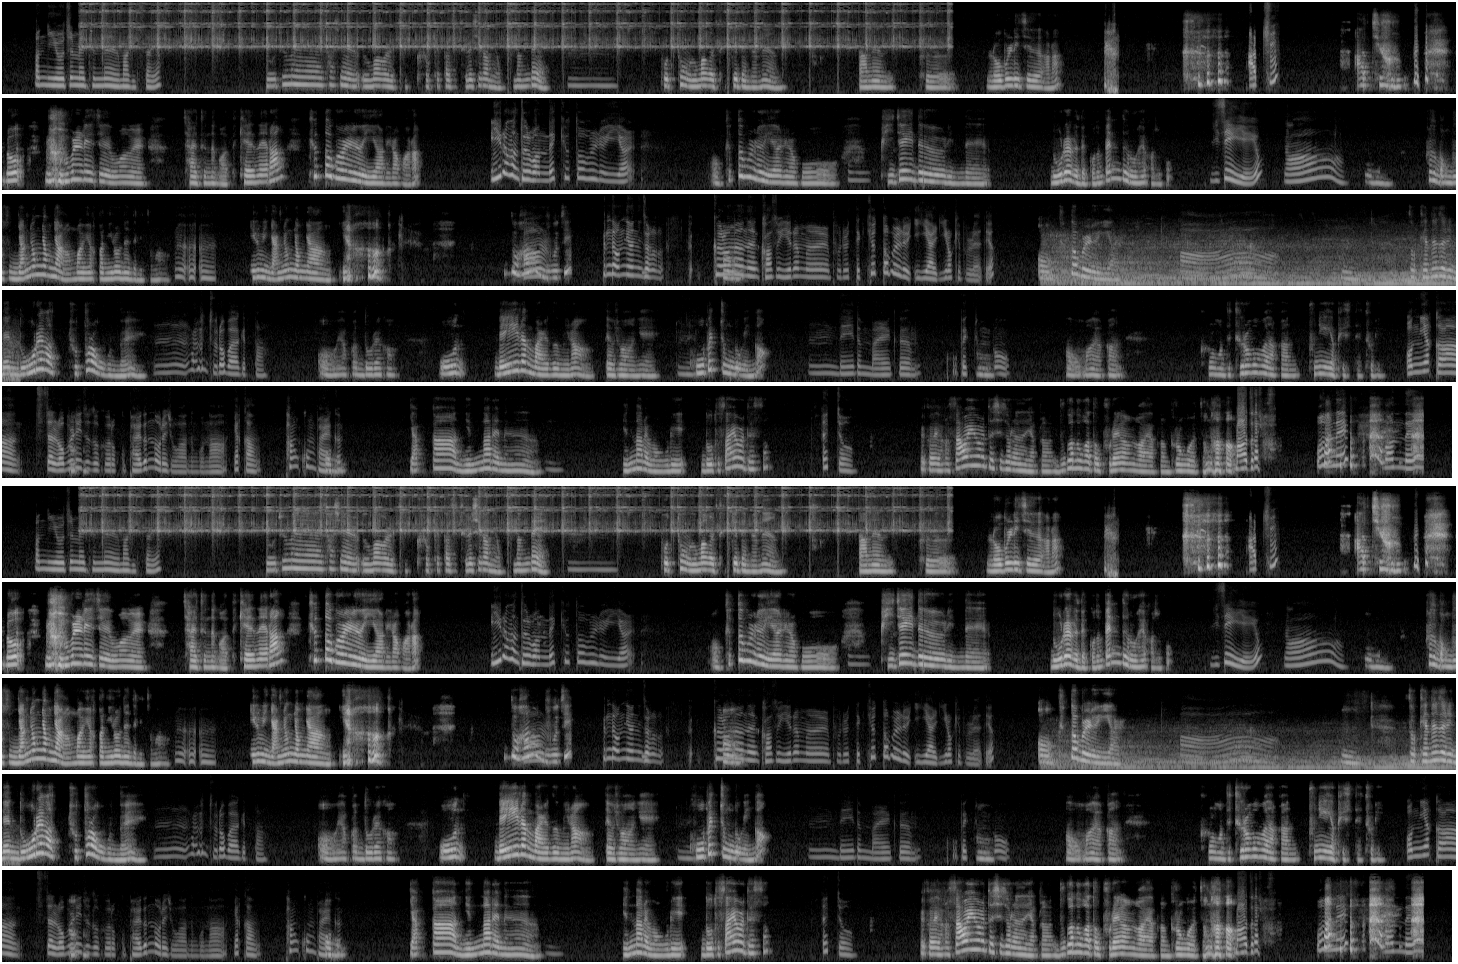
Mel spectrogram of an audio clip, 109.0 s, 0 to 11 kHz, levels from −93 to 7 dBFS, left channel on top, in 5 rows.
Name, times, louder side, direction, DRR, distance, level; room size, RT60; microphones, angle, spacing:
voice 1, 0.5-2.4 8.5-9.3 16.5-16.8 18.7-19.2 21.2-21.3 29.1-31.3 34.5-34.8 39.9-40.7 41.0-42.0 46.2-46.8 49.8-49.9 51.4-51.9 52.6-53.5 54.3-56.3 56.6-58.5 61.3-62.8 67.7-69.4 75.6-75.9 77.5-79.2 79.8-80.5 86.5-87.5 87.9-91.1 91.5-92.4 95.4-95.7 99.5-100.1 105.7-106.4 107.0-107.4 108.0-108.6, left 2 dB, 20° left, 0.6 m, -40 dB
sound 1, 1.2-14.3, right 2 dB, 5° right, 1.0 m, -39 dB
voice 2, 4.0-8.2 9.9-11.8 12.2-12.3 12.9-13.4 13.9-14.3 14.8-15.9 17.7-18.4 20.1-21.1 21.4-24.2 24.5-28.1 32.4-34.7 35.0-36.6 37.5-39.4 42.3-42.7 43.2-46.1 47.3-49.5 50.2-50.4 51.2-52.2 54.4-54.7 59.2-60.5 63.7-64.0 64.3-64.5 64.7-67.6 70.2-71.4 72.0-72.4 72.8-75.3 75.8-76.9 80.1-80.3 81.4-82.3 83.4-86.2 88.2-88.5 92.1-92.4 93.4-95.4 96.6-98.8 101.0-105.8 107.1-108.1 108.4-108.6, right 4 dB, 70° right, 0.9 m, -32 dB
sound 2, 59.2-65.7, left 4 dB, 70° left, 0.6 m, -42 dB
head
